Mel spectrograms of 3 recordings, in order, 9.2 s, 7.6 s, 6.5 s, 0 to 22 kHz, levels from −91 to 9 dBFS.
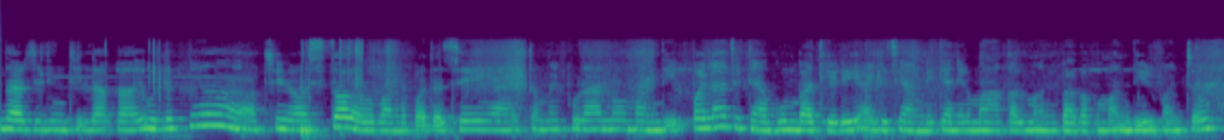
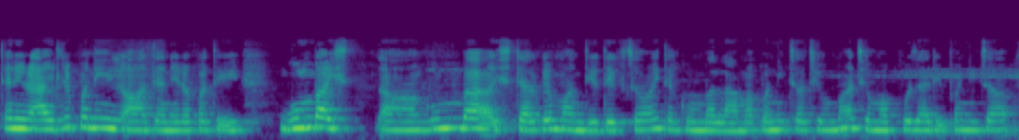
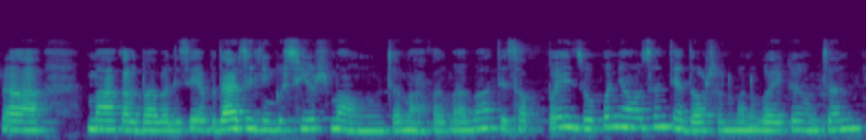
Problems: constant background noise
